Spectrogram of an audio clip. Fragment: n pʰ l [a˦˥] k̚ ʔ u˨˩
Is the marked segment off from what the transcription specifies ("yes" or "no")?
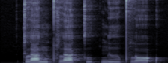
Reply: no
